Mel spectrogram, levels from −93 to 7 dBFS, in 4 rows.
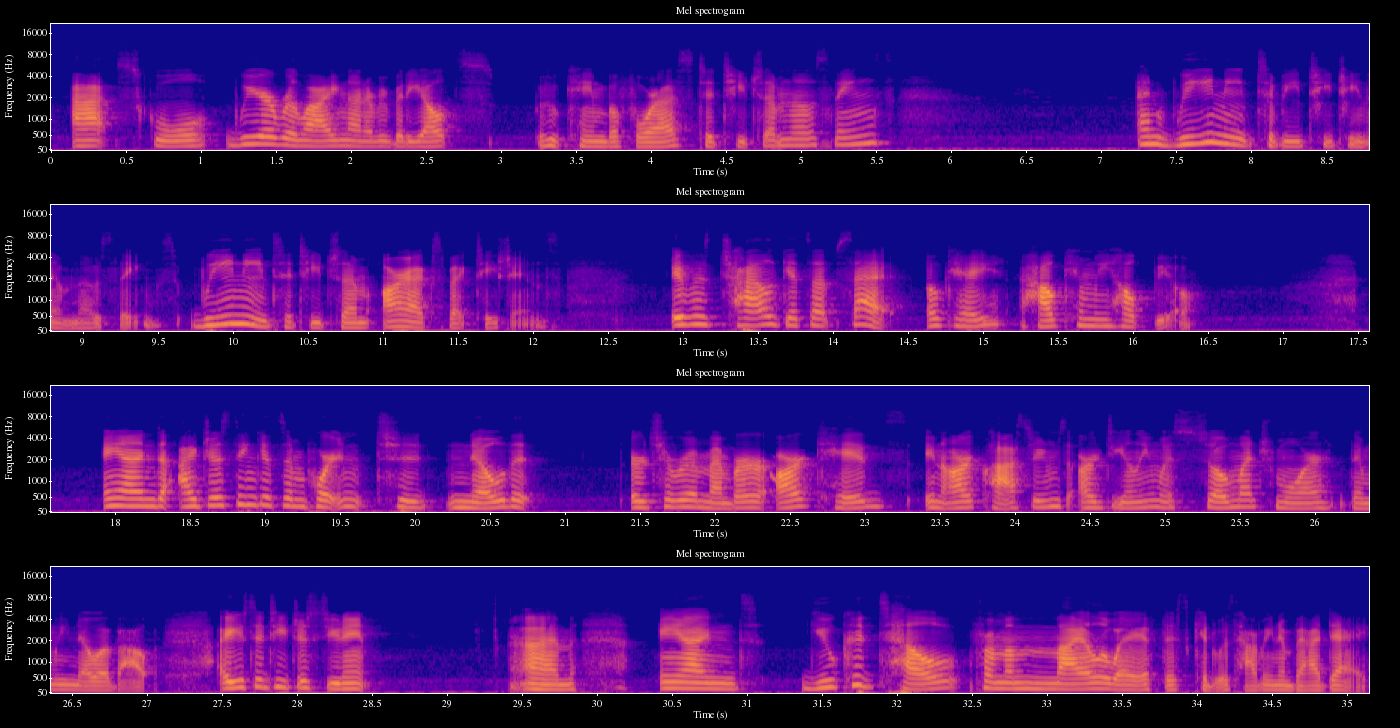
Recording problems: muffled; very; fading above 2.5 kHz

